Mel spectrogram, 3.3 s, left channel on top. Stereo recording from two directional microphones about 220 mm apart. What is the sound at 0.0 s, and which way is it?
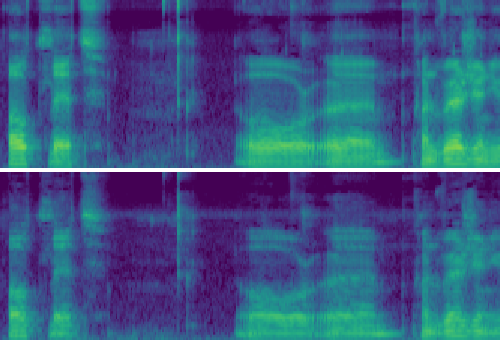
Speech, 45° left (ahead or behind).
